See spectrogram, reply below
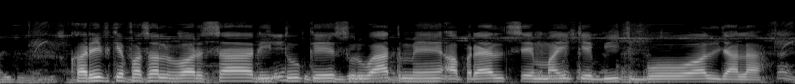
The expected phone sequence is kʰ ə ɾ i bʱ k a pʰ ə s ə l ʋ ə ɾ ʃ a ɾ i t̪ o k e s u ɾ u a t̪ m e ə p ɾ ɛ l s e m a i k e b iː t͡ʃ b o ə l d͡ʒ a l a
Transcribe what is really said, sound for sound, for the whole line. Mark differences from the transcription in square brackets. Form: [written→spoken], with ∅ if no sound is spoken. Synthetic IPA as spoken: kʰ ə ɾ i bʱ k [a→e] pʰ ə s ə l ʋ ə ɾ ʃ a ɾ i t̪ [o→u] k e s u ɾ u a t̪ m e ə p ɾ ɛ l s e m [a→ə] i k e b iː t͡ʃ b o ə l d͡ʒ a l a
